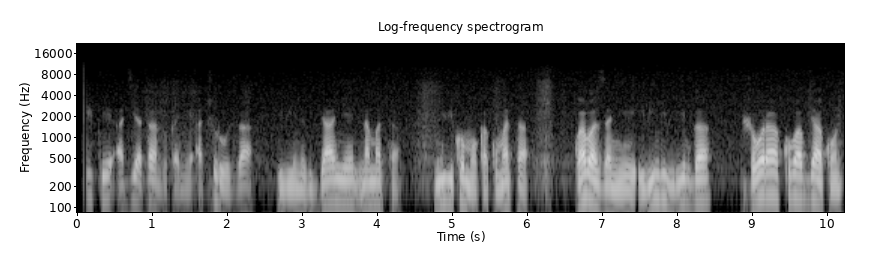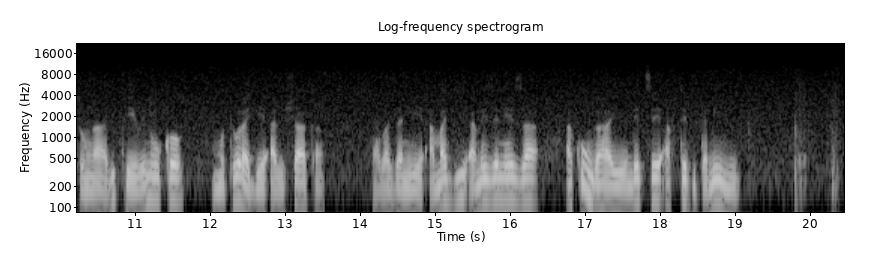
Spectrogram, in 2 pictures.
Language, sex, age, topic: Kinyarwanda, male, 18-24, finance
